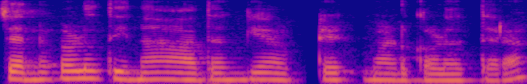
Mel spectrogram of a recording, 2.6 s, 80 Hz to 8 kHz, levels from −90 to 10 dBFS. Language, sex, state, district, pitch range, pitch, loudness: Kannada, female, Karnataka, Chamarajanagar, 185-210 Hz, 190 Hz, -31 LUFS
